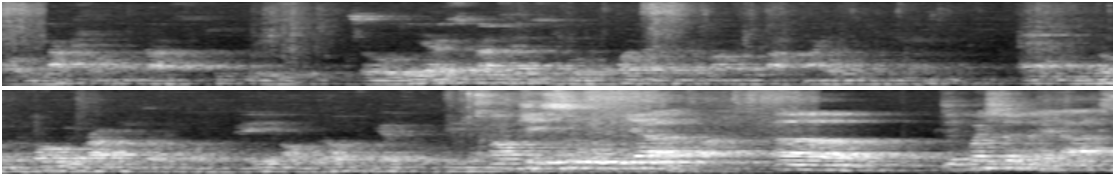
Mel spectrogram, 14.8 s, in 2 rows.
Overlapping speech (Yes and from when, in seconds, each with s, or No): Yes, from 10.6 s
